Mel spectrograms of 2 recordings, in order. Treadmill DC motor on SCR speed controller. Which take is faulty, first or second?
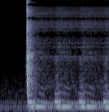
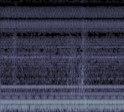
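first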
